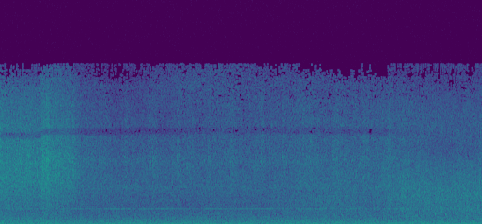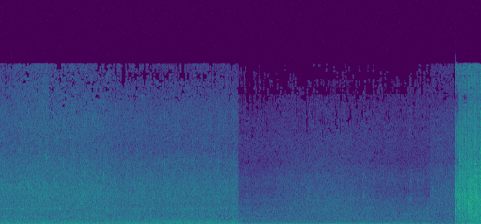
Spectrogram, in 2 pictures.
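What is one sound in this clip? A jet engine roars steadily close by.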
